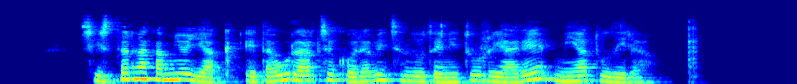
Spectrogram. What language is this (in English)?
Basque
